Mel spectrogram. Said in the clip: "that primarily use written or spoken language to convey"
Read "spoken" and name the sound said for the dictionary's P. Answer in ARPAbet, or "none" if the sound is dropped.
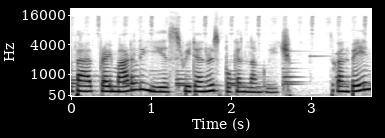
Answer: B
